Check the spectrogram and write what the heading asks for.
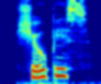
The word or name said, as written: showbiz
